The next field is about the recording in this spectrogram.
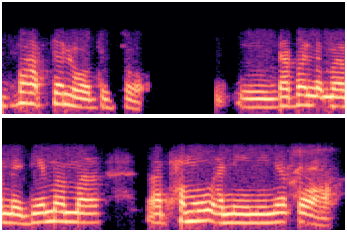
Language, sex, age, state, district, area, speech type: Manipuri, female, 60+, Manipur, Kangpokpi, urban, conversation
